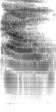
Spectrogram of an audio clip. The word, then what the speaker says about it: Elle: It's Elle.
